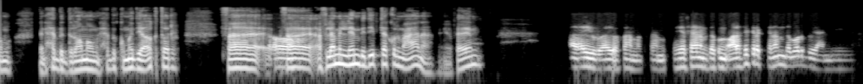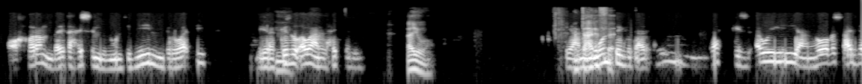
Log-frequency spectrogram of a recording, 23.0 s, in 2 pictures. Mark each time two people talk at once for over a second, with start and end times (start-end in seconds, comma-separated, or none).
none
